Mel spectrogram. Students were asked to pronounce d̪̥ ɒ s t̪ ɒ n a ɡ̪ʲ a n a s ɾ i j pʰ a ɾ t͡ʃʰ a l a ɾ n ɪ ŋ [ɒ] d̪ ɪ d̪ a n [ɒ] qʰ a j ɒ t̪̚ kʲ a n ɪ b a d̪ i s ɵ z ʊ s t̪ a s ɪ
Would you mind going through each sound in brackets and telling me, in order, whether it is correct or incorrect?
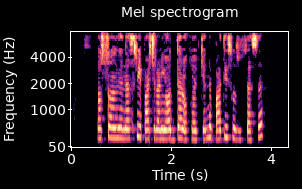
correct, incorrect

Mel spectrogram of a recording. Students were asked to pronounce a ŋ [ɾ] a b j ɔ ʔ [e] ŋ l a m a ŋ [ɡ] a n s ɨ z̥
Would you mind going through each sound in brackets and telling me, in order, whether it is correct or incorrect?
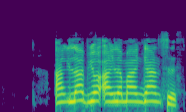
incorrect, incorrect, correct

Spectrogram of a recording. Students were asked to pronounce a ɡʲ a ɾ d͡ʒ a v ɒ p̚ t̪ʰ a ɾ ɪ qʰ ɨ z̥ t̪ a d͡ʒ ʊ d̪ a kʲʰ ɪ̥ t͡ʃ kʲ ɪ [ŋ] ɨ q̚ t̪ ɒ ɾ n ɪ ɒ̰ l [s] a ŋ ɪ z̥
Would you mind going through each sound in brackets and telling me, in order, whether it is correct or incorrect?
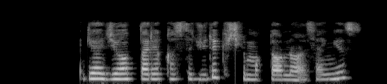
incorrect, correct

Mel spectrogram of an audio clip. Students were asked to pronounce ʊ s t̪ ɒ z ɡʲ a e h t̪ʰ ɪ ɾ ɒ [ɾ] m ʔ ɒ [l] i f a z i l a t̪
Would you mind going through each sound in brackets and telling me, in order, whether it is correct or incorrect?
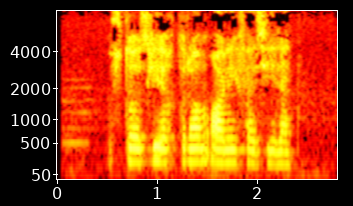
incorrect, correct

